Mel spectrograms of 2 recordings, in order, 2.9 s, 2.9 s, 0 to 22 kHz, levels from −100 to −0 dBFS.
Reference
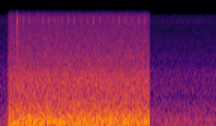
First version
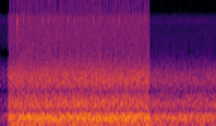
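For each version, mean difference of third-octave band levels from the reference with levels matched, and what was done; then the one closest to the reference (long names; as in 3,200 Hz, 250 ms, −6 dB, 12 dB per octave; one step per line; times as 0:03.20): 6.5 dB: high-pass filter 90 Hz 12 dB per octave
phaser with its sweep stopped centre 760 Hz, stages 8
in parallel at −9 dB: wrap-around overflow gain 28.5 dB
on the sum: slap from a distant wall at 170 metres, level −7 dB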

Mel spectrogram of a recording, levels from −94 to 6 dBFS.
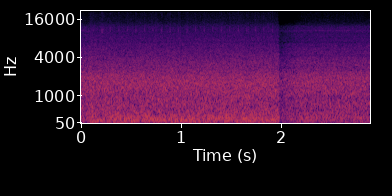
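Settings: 11.5 dB: guitar amp tone stack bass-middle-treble 5-5-5
notch filter 7,000 Hz, Q 28
downward compressor, threshold −55 dBFS, peak gain reduction 17 dB
mid-hump overdrive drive 34 dB, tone 1,400 Hz, clips at −42 dBFS
level +12.5 dB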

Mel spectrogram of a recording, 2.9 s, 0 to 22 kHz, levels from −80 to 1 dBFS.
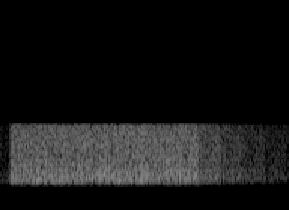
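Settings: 23.5 dB: amplitude modulation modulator 210 Hz, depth 65%
in parallel at −8.5 dB: decimation without filtering 40×
on the sum: linear-phase brick-wall band-pass 550–1,900 Hz
repeating echo 219 ms, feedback 54%, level −8 dB
level +1 dB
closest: first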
